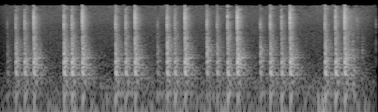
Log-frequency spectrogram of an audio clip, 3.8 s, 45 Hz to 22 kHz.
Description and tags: You can hear as a person knocks on the table with its nails. It has been recorded in a recording classroom at Pompeu Fabra University.
nervous, UPF-CS14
